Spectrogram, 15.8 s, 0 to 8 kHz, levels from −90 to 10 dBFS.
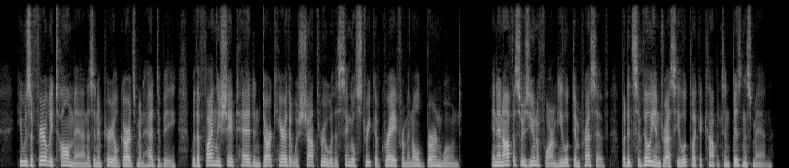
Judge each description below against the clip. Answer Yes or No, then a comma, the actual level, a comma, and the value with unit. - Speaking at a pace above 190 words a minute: Yes, average, 200 wpm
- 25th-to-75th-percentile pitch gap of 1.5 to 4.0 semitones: Yes, average, 3.0 semitones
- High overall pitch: No, medium, 140 Hz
